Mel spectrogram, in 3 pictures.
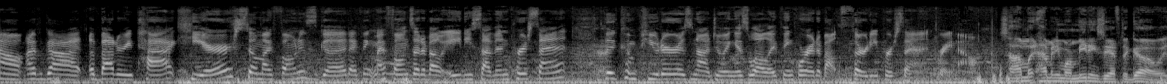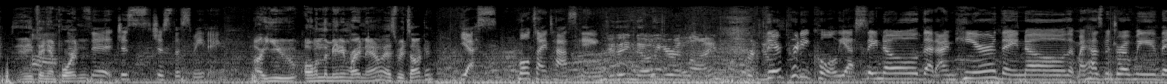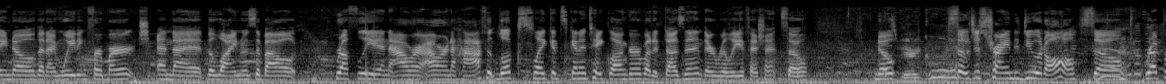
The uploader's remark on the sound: we broadcasted live from The Banks for the Tay-gate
